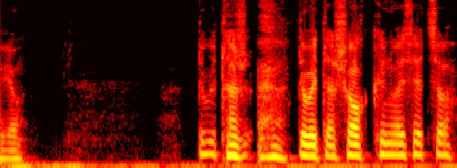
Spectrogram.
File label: "sioc", Welsh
